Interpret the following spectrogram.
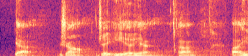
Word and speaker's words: Jean: Jean, J-E-A-N. He says the American reporters are pronouncing it as John, rhyming with Sean, as in Sean Connery.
